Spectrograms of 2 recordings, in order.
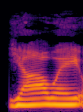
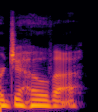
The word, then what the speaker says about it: Yahweh: Also, you may have noticed that when it said the Lord appeared, that was in all caps L-O-R-D, like we talked about on day 1. This is YHWH, God's personal name, often pronounced Yahweh or Jehovah.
